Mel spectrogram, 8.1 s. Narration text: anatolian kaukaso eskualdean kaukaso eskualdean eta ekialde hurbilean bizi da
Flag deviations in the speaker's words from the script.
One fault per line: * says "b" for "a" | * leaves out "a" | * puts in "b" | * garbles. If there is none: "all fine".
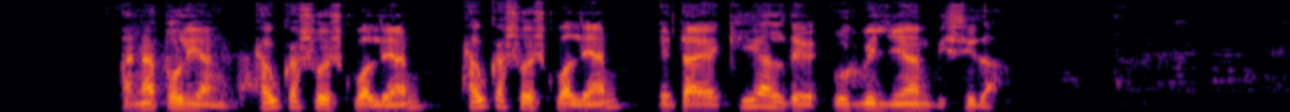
all fine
